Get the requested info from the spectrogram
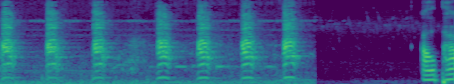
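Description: A goose gives a run of seven loud, nasal honks about every half second, then a brief pause and two more harsh honks.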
